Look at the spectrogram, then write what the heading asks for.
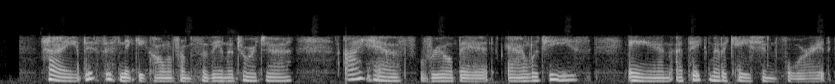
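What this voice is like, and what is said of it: Slightly hoarse voice. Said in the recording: “you can probably hear that I'm a little hoarse”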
